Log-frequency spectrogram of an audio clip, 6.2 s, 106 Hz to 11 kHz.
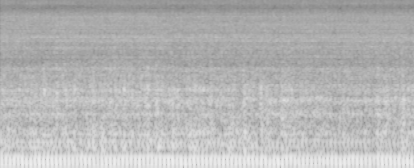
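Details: Honda CB190R single-cylinder engine idling steadily around four beats a second with an odd tapping mixed into the exhaust pulse; strange engine noise, origin not yet found.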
